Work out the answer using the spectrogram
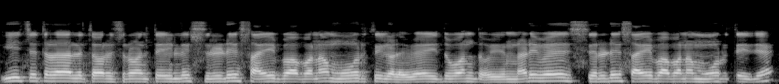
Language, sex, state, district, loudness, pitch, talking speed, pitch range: Kannada, male, Karnataka, Koppal, -15 LUFS, 135 Hz, 125 wpm, 130-145 Hz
